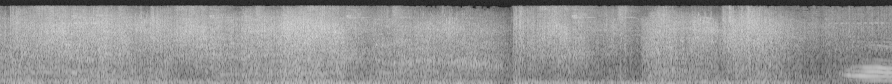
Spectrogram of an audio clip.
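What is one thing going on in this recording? Automatic gunfire rattles and booms in a video game battle.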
